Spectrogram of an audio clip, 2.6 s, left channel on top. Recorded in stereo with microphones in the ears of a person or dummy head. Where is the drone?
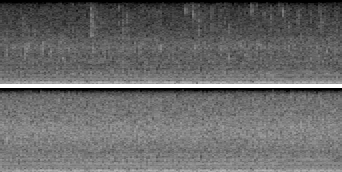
60° right (ahead or behind).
